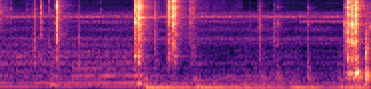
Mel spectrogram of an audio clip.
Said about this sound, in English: The faint sound of clicking metal continued from the window.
